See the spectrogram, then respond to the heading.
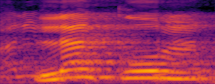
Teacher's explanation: anasaluu kita baca satu Alif rasuu kita baca satu Alif lakum mim sukun bertemu Kaf kita baca tidak berdengung pada izhar syafawi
